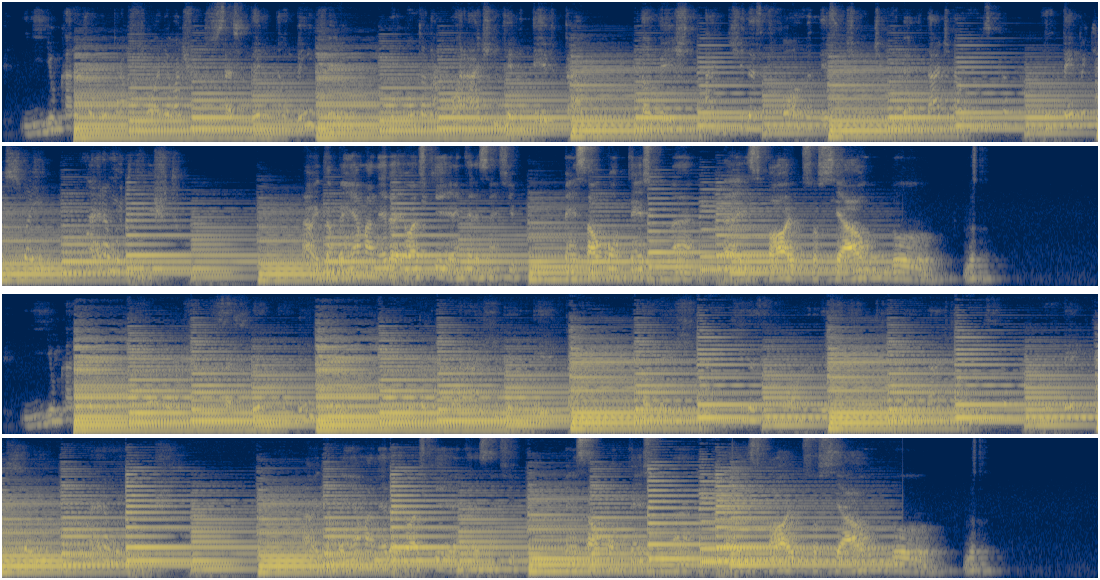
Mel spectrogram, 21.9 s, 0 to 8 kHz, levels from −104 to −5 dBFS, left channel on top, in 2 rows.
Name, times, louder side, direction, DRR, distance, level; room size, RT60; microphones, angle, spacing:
voice 1, 0.2-3.5 3.9-5.9 6.4-12.7, left 1 dB, 80° left, 3 dB, 4.6 m, -39 dB
sound 1, 0.7-20.0, right 3 dB, 70° right, 0.7 m, -28 dB
voice 2, 13.9-20.3 20.6-20.7, left 2 dB, 35° left, 6 dB, 2.5 m, -32 dB
15.5 x 13.0 x 3.5 m, 0.33 s
head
